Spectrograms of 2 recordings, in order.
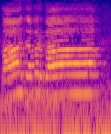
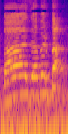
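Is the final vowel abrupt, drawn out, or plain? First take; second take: drawn out; abrupt. First: The final vowel is stretched out long. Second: The final vowel is cut off with a jolt. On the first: "इसको क्या कहते हैं? खींचना।" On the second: "और झटका क्या है?"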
